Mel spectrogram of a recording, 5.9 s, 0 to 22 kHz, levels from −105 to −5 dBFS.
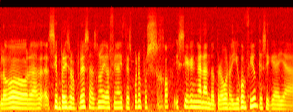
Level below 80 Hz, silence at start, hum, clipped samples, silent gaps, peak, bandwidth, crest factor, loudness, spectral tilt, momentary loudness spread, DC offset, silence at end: -52 dBFS; 0 s; none; under 0.1%; none; -8 dBFS; 16.5 kHz; 16 dB; -25 LUFS; -6 dB/octave; 8 LU; under 0.1%; 0 s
